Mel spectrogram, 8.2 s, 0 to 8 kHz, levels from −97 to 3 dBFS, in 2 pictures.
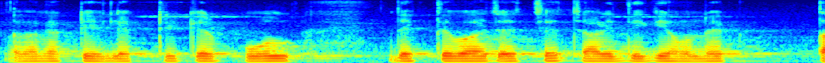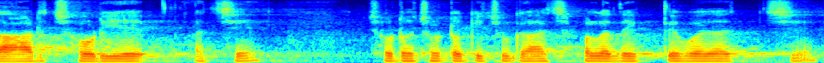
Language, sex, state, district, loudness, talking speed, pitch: Bengali, male, West Bengal, Malda, -21 LUFS, 145 wpm, 115 Hz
